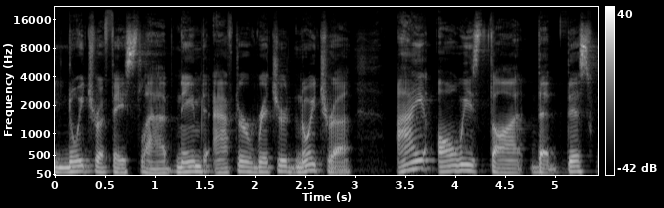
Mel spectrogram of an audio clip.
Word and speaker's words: Neutra: Neutroface slab is actually Nitroface slab, named after Richard Nitra.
